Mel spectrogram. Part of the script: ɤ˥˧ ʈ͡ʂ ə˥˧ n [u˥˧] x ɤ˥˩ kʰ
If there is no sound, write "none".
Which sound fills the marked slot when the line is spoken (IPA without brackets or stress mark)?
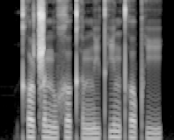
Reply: u˥˧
